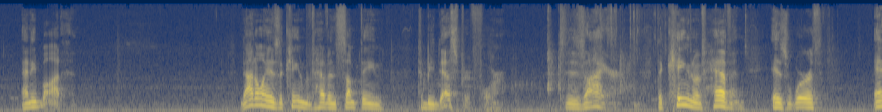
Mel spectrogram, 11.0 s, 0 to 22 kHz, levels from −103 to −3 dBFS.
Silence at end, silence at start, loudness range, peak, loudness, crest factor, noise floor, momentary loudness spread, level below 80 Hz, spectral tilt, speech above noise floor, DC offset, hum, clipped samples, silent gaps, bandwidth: 0 s; 0.25 s; 7 LU; -8 dBFS; -28 LUFS; 22 dB; -54 dBFS; 21 LU; -54 dBFS; -6 dB/octave; 27 dB; under 0.1%; none; under 0.1%; none; 19 kHz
